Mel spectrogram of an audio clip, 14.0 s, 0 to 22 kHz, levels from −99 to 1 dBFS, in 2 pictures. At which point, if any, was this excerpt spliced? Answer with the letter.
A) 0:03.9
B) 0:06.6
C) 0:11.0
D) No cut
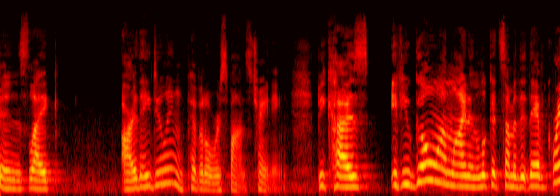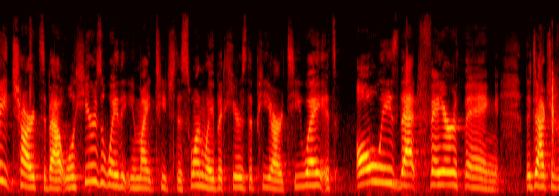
D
